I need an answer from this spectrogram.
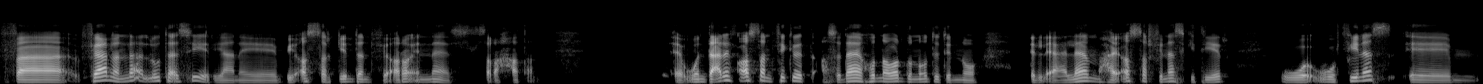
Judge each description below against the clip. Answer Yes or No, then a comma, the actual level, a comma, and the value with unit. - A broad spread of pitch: Yes, wide, 6.1 semitones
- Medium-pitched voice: No, low, 120 Hz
